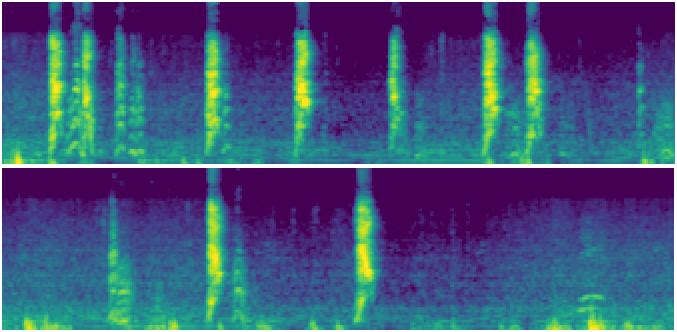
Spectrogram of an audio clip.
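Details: Shih Tzu twins squabbling: about a dozen crisp, high-pitched single barks spaced one to two seconds apart, alternating with quieter low grumbling and soft huffs between them.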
